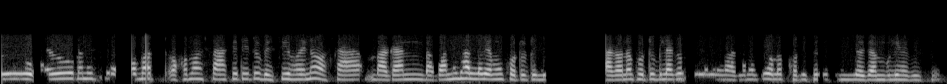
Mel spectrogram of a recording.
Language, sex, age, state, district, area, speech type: Assamese, female, 45-60, Assam, Dibrugarh, rural, conversation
